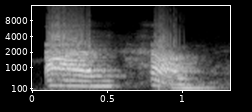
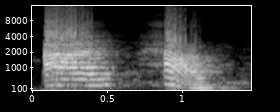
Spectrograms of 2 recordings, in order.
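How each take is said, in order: The two takes are said the same way.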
